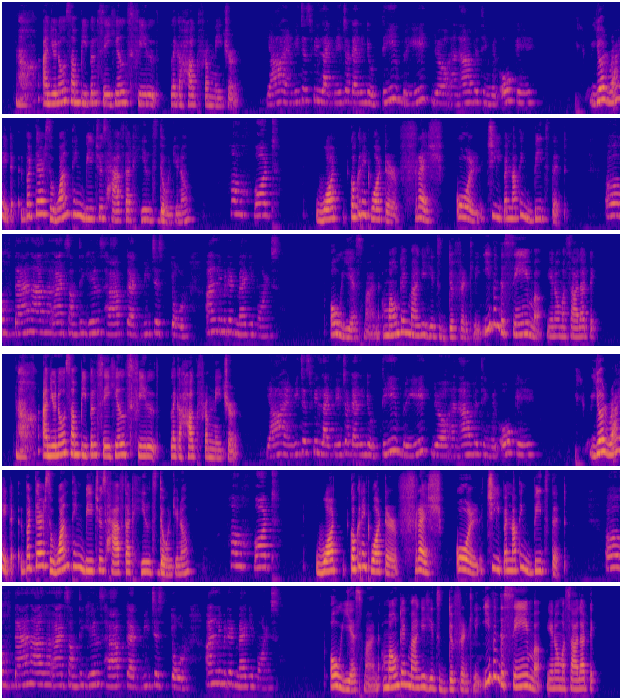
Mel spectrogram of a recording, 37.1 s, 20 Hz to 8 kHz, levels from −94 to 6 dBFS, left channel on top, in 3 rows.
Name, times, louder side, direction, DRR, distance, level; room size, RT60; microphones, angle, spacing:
voice 1, 0.3-3.1 3.4-4.7 11.8-16.1 18.6-19.1 19.3-21.1 21.5-23.5 31.3-36.5, right 6 dB, 85° right, 0.3 m, -33 dB
voice 2, 5.3-10.6 16.9-17.9 24.4-30.3, right 2 dB, 35° right, 0.5 m, -44 dB
2.6 x 2.2 x 2.8 m
head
